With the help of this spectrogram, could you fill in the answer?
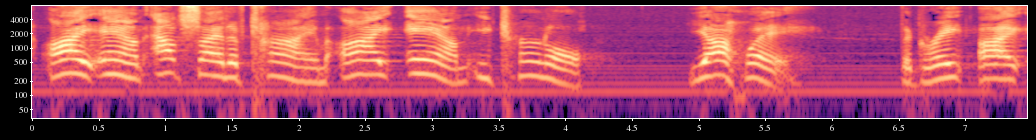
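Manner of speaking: slow, ringing, each I am hammered; preaching at full force. Acted. Preacher booms God's own words to the congregation, slow and grand. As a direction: build the list like a proclamation from heaven.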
